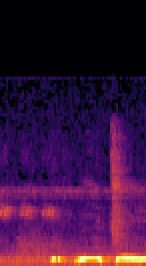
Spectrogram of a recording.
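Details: Spotted dove, Streptopelia chinensis tigrina, played to stir caged birds into cooing; a brief stuttered note, an arched coo and a long falling coo cut off at the end, with faint high chirps earlier.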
